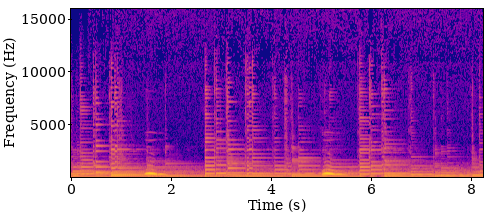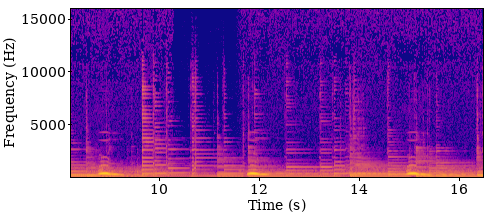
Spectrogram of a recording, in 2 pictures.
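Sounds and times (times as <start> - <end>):
Eurasian eagle-owl hooting: 0.9 - 2.1, 4.8 - 5.7, 8.6 - 10.3, 11.7 - 12.5, 14.8 - 15.6.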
